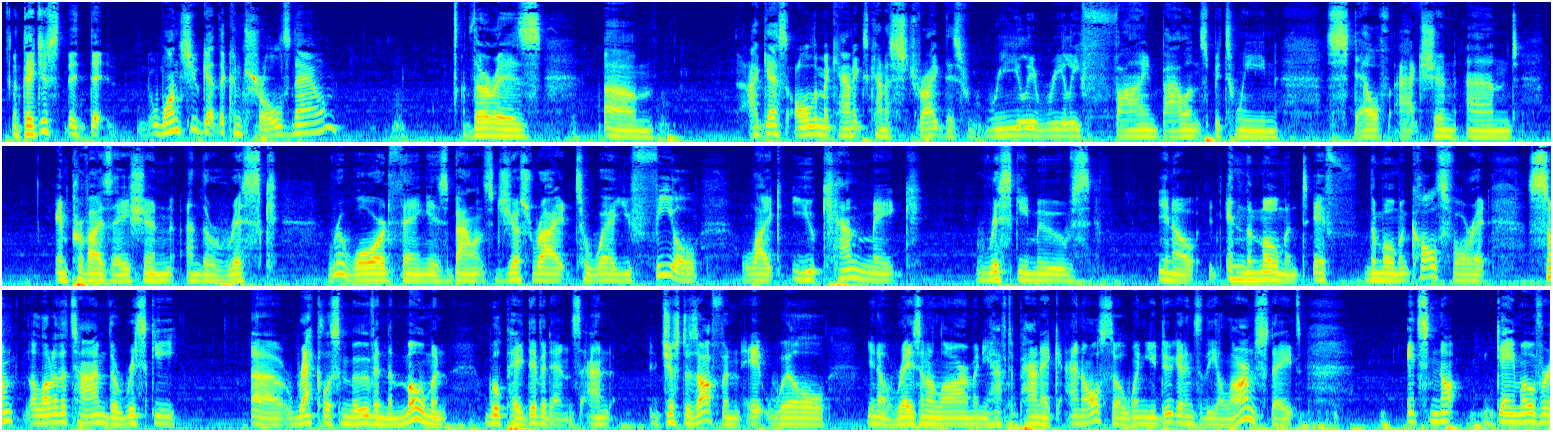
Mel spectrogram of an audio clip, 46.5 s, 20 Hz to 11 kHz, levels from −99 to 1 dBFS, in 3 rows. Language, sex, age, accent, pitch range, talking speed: English, male, 30-49, British, 100-130 Hz, 135 wpm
